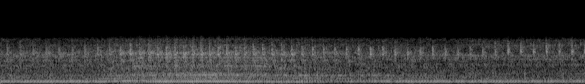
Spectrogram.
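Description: Steady idle with a light, even tick about four times a second riding over the engine; source not yet pinned down.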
